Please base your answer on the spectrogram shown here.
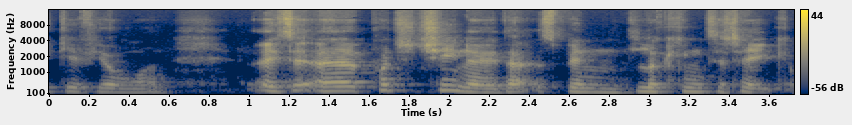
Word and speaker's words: Pochettino: Andy, just before you give your one, is it Pochettino that's been looking to take Ollie's job? Yeah, is that how you pronounce it?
